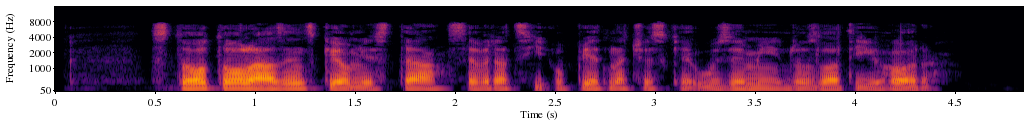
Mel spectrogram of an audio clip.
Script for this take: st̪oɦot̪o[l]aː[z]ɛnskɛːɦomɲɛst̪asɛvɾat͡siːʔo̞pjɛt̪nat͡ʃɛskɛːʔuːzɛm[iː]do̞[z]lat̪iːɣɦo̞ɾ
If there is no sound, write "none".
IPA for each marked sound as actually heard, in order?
l, z, iː, z

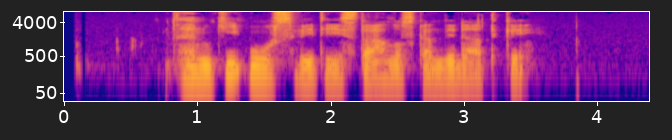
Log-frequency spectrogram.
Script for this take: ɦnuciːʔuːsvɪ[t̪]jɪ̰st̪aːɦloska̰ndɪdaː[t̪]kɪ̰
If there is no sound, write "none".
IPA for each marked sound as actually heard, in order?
t̪, t̪

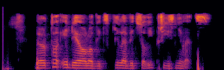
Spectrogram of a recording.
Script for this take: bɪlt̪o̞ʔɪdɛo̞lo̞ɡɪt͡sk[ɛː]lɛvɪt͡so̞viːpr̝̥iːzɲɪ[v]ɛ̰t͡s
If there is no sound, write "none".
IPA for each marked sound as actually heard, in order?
iː, v

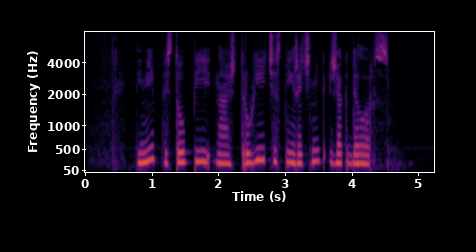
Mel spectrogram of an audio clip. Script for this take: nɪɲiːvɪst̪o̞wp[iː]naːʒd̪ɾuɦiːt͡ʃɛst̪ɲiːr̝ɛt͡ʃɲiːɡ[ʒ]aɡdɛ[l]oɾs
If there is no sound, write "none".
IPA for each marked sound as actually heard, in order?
iː, ʒ, l

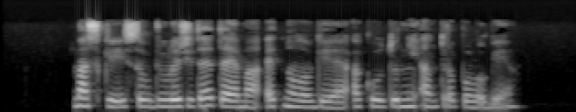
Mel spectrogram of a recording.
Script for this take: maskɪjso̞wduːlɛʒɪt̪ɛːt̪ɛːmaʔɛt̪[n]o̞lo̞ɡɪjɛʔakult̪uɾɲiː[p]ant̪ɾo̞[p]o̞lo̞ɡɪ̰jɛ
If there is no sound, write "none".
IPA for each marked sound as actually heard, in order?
n, ʔ, p

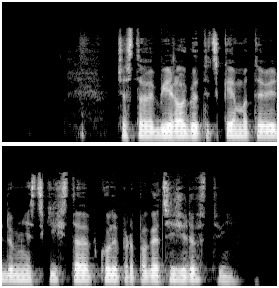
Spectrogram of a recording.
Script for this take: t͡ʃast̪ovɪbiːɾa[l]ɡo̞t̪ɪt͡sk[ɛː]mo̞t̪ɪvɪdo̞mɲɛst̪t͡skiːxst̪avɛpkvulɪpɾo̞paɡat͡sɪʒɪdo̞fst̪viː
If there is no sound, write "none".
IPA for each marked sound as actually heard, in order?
l, ɛː

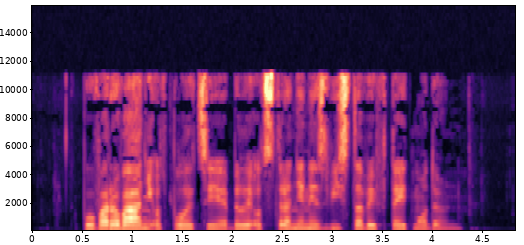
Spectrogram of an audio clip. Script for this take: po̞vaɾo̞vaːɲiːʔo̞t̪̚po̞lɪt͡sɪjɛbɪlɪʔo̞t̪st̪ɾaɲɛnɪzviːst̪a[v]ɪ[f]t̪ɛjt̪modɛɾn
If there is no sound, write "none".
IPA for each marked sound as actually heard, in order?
v, f

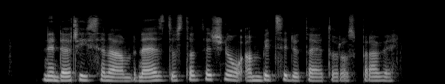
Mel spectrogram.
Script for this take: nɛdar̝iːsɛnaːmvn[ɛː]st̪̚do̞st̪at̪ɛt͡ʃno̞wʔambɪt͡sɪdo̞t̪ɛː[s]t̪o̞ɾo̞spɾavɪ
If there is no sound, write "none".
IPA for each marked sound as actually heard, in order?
ɛː, none

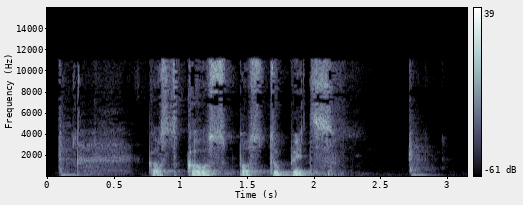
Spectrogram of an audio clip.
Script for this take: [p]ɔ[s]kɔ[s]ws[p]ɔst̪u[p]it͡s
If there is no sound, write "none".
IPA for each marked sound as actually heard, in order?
k, s, none, p, p

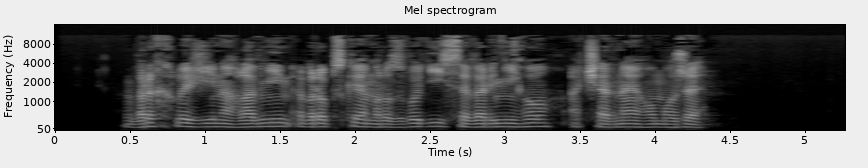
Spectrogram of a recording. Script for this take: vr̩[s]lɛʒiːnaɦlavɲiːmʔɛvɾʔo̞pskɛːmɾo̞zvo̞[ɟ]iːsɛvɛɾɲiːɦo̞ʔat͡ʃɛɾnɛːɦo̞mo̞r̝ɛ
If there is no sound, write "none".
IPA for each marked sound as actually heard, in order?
x, ɟ

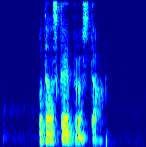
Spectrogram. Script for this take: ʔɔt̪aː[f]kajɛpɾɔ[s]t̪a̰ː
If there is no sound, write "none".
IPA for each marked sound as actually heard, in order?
s, s

